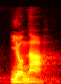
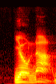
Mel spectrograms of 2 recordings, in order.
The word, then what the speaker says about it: Yonah: Jonah, we would pronounce it in Hebrew, Yonah. Yonah. They don't have J's. They have a Y.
